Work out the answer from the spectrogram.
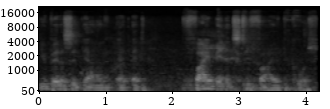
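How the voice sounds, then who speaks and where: A man's voice: fairly low pitch, fairly even intonation, unhurried, creaky, darkish tone. A man with a Danish accent, a rock singer rambling and swearing as he tells a story between songs at a live club show. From Denmark. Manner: rambling, swearing, self-mocking. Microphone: stage microphone through PA. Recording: roomy live club sound from far off.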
